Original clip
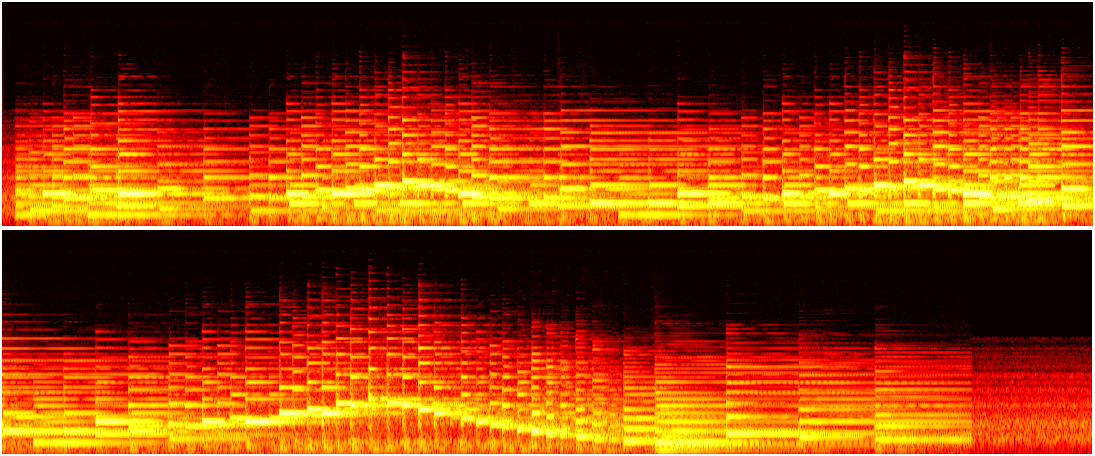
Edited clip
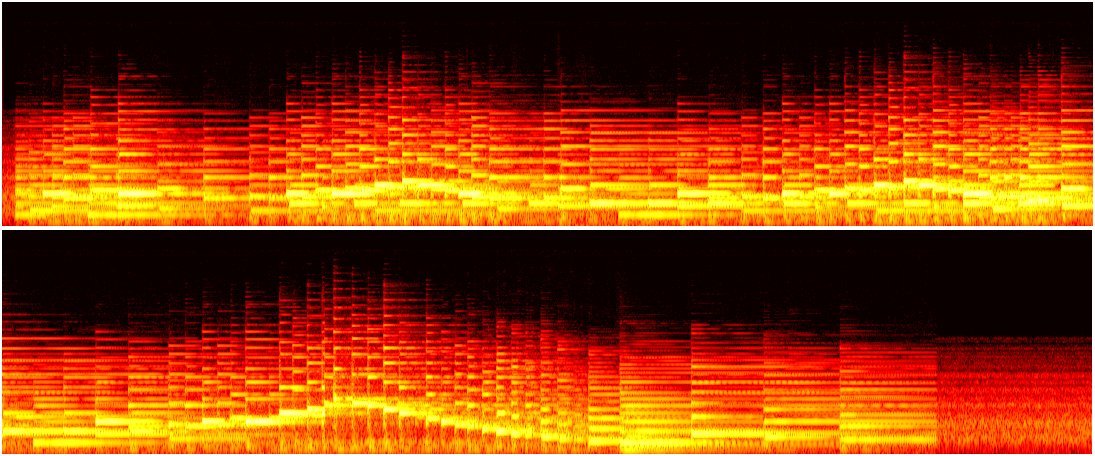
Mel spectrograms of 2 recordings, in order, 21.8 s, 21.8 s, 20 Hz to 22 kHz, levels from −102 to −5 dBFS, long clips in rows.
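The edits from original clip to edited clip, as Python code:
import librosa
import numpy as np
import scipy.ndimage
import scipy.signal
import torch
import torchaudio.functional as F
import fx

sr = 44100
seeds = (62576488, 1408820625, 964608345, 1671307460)

y = fx.edit(x, sr, fx.cut(start_s=14.13, length_s=0.35), tone=tone)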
